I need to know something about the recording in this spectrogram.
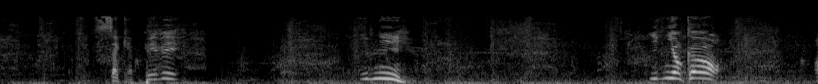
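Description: A monstrous creature lets out shrill, rising and falling screeches.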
